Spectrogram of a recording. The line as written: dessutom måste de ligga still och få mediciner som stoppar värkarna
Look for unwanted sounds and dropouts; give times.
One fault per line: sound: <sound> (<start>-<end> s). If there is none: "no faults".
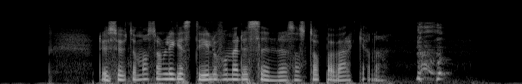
sound: cough (4.2-4.5 s)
